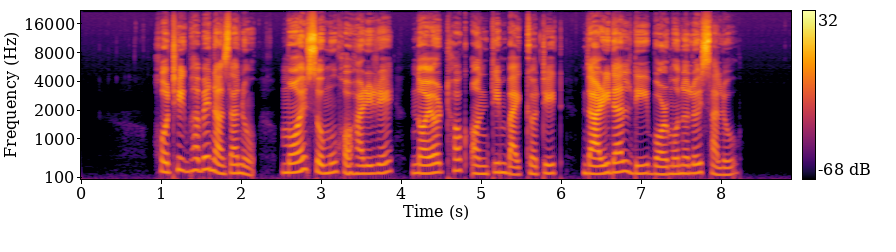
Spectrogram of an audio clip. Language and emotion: Assamese, neutral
